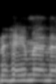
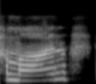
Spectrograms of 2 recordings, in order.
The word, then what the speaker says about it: Haman: For the English pronunciation, Haman is the English pronunciation. But when you say it in Hebrew, it is Haman.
